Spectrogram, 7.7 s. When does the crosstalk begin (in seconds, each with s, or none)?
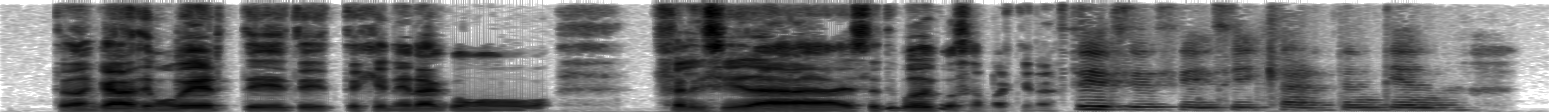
none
